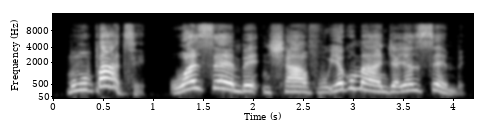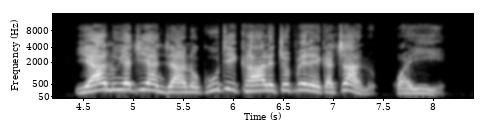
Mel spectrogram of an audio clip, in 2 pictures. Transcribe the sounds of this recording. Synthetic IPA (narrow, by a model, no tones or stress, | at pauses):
mumupat͡sʰɛ̰ | wansɛmbɛnt͡ʃʰafujak̬umand͡ʒajansɛmbɛ | janujat͡ʃijand͡ʒanɔkutiːkʰalɛt͡ʃɔpɛɾɛkat͡ʃanɔkwaiːjɛ̰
